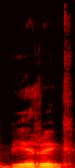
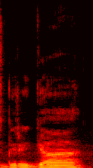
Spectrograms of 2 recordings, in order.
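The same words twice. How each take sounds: First: Birig with stress on the first vowel; stress on first syllable. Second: Biriga with stress on the final a; stress on last syllable. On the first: Teacher giving the singular, Birig stressed up front. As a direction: lean on the opening syllable of Birig. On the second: Teacher giving the plural, biriga stressed on the ending. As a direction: slowly land on the end of biriga. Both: Shown as a demonstration. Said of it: "These are all in-stressed".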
